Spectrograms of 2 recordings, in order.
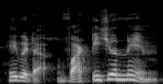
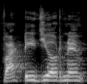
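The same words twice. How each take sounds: First: High start, name falling at the end; natural falling question. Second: Loud, high, forceful question; full force. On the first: Adult asking a child their name, high question falling on name. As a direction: ask kindly, pitched up, then drop on name. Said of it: "ଏମିତି ଏଇ ଟାଇପ୍ର ପଚାରୁଛେ". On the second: Teacher showing the wrong way to ask, loud and forceful throughout. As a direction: blast out the whole question at one level. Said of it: "ମୁଁ ଏମିତି ପୁରା ଜୋରରେ କହୁଛି". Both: Shown as a demonstration.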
